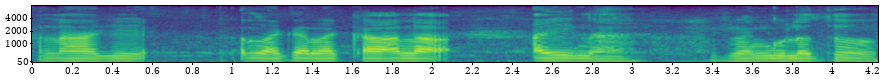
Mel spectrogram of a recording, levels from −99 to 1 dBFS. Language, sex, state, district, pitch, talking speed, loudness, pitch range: Telugu, male, Andhra Pradesh, Sri Satya Sai, 125 Hz, 55 wpm, -18 LUFS, 120-125 Hz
